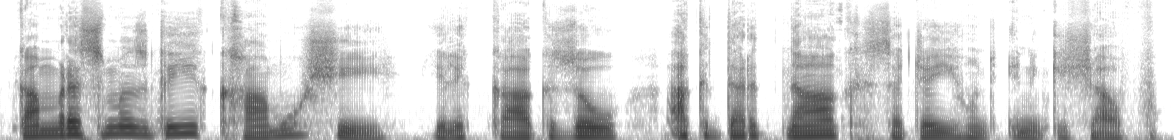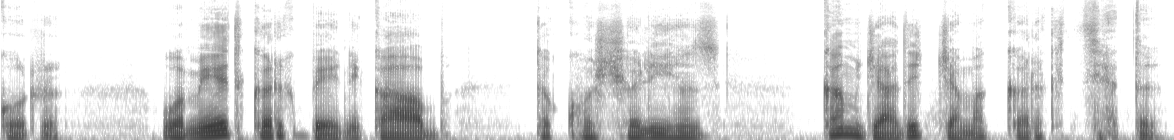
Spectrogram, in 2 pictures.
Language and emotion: Kashmiri, sad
